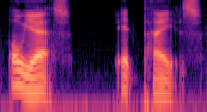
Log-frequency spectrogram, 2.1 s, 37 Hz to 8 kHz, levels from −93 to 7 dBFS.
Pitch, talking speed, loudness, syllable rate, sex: 105 Hz, 115 wpm, -18 LUFS, 2.7 syllables/s, male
